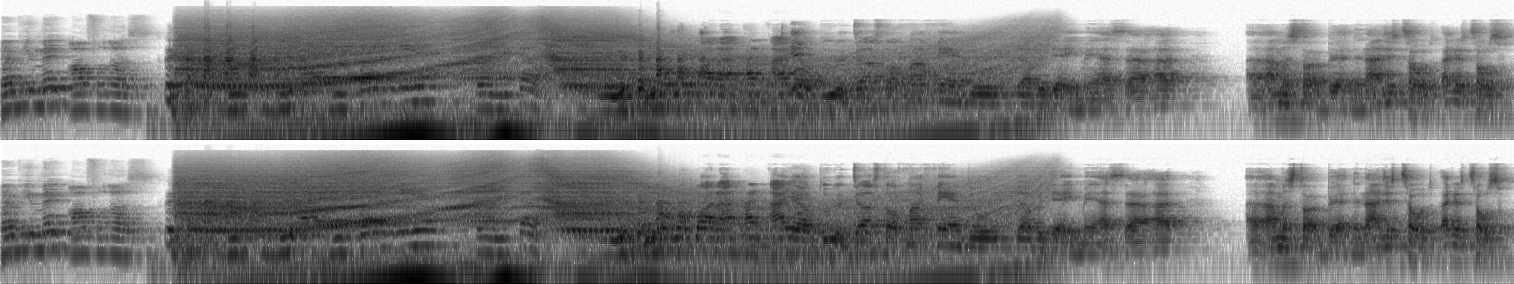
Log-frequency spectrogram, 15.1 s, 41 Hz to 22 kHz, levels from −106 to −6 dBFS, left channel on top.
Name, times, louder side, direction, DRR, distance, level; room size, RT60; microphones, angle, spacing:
voice 1, 0.0-1.4 2.2-4.4 4.7-5.5, right 1 dB, 5° right, 1 dB, 0.4 m, -28 dB
voice 2, 1.6-2.6 5.8-7.1 7.9-8.1, left 3 dB, 80° left, 4 dB, 0.5 m, -23 dB
sound 1, 1.7-10.6, equal, 40° right, 0.8 m, -20 dB
voice 3, 6.4-11.7 12.5-15.0, right 2 dB, 65° right, 6 dB, 0.5 m, -24 dB
4.3 x 2.1 x 3.2 m, 0.85 s
head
